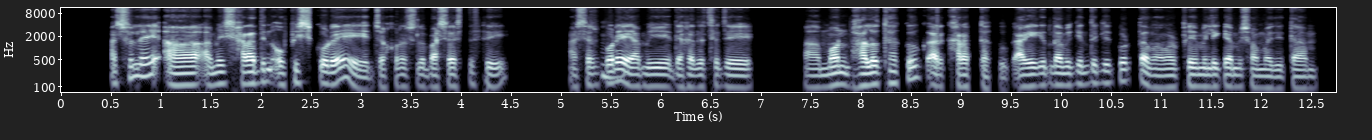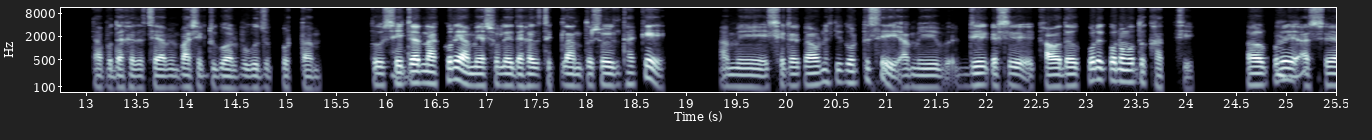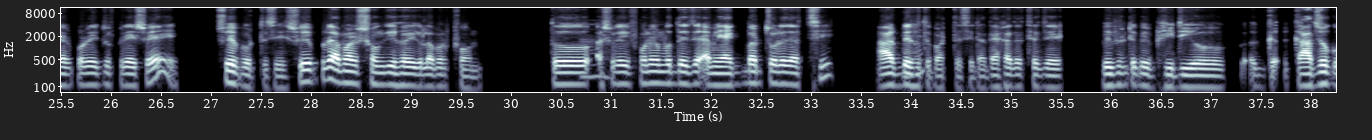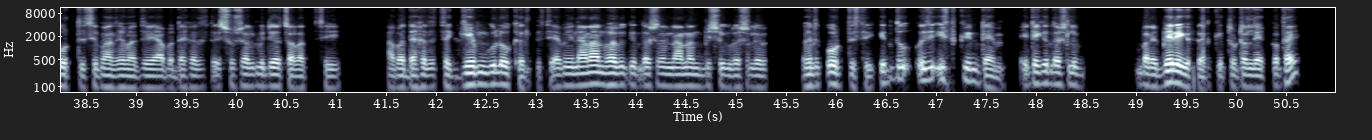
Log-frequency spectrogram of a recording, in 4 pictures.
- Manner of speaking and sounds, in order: other background noise; tapping
- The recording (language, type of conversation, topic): Bengali, advice, রাতে স্ক্রিন সময় বেশি থাকলে কি ঘুমের সমস্যা হয়?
